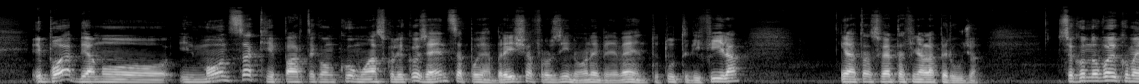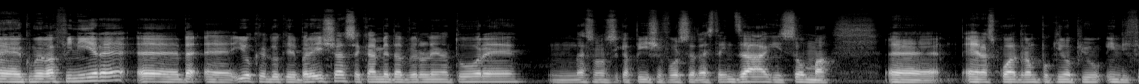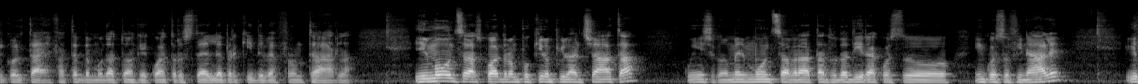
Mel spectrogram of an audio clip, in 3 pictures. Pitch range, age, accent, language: 105-120 Hz, 30-49, native, Italian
